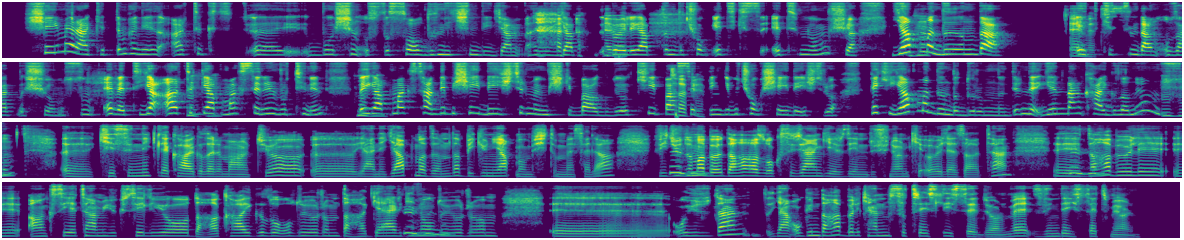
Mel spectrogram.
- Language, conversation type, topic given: Turkish, podcast, Kullanabileceğimiz nefes egzersizleri nelerdir, bizimle paylaşır mısın?
- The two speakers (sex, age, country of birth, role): female, 30-34, Turkey, guest; female, 30-34, Turkey, host
- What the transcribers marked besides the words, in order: other background noise; unintelligible speech; chuckle; lip smack; lip smack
